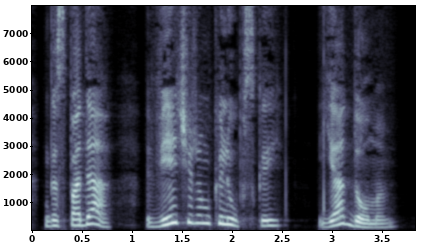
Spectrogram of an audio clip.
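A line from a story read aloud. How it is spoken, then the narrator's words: Loud man speaking. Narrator (Russian): видного мужчину громко сказал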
